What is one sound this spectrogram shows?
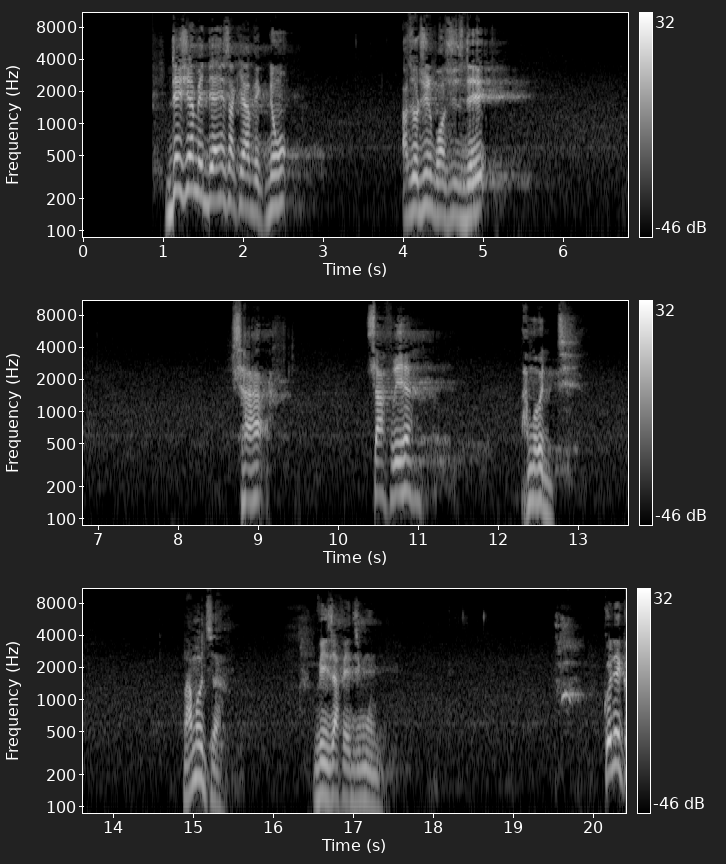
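A man speaks calmly into a microphone in short phrases, with pauses between them.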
